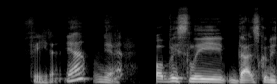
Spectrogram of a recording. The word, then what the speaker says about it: Feder: So fell and feda. Now there we do have a different pronunciation. In my head, it sounds a little bit like the difference between the E in egg and yeah. the. Yeah. I'm thinking, well, the A sound in, I don't know, the month of May. Feder.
